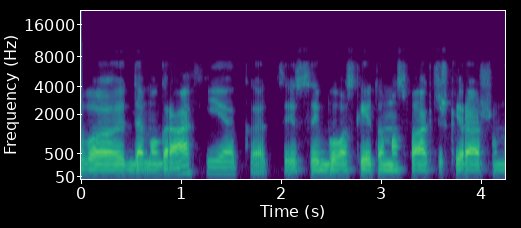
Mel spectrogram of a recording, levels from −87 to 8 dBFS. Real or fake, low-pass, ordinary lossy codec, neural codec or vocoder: real; 7.2 kHz; Opus, 32 kbps; none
